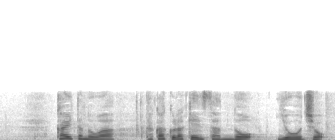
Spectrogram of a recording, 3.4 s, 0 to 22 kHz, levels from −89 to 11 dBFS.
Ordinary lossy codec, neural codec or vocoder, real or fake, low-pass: none; none; real; none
